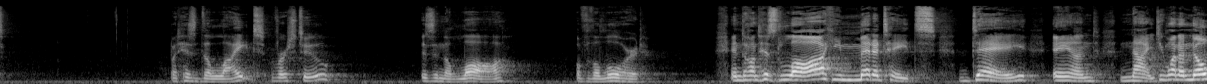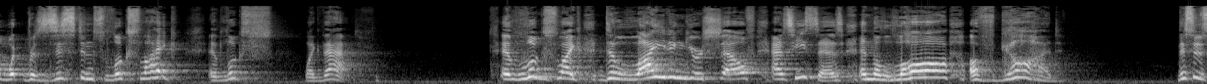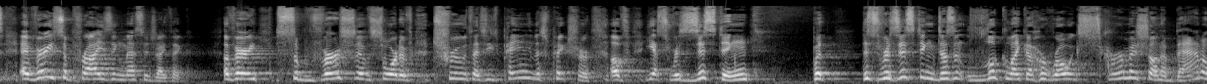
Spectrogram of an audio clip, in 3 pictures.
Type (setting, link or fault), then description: setting, large echoing room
